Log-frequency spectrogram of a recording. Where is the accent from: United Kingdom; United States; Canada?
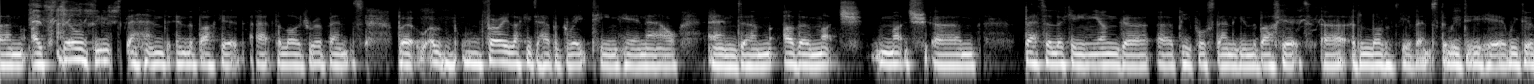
United Kingdom; England; I'm originally from England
